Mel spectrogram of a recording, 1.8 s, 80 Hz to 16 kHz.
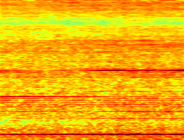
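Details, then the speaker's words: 1995 Tempstar 5000 central AC condenser, 30 years old, at first startup of the 2025 cooling season after months idle, running 10–15 minutes with fan blades a bit shaky. A steady, even hum with a constant low buzz and fan whoosh, no knocks or rattles. Normal running. "Sounds good. This thing's a solid unit. Just keeps on"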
